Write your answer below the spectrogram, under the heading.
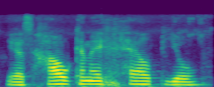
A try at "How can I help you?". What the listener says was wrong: So I can still feel your tongue is kind of still itching. It still wants to arch up like that. So just keep telling it what to do.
